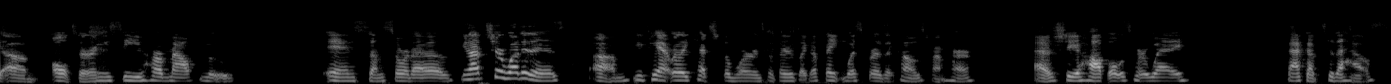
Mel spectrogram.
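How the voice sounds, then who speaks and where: Low-voiced woman game master. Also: measured pace, dry recording, lo-fi sound. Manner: casual, meandering, filler-heavy. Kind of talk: narrating a tabletop game.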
